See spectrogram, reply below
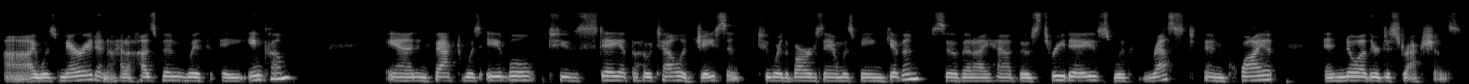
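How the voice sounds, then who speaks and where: A woman giving a prepared presentation at a committee meeting, speaking in a measured way with only a few "um"s. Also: lowish voice, fairly even intonation, darkish tone, rough recording. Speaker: presenter at a bar subcommittee meeting.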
